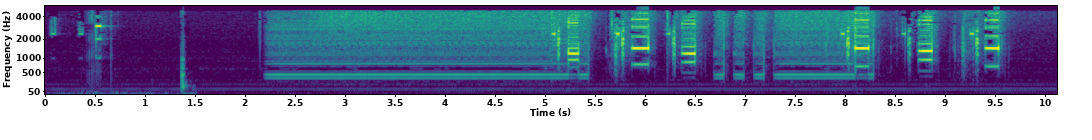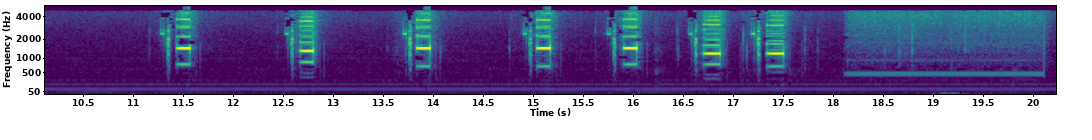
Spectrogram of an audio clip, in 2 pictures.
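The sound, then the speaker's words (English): A phone line opens with a steady dial tone, then a rapid burst of touch-tone beeps followed by about ten evenly spaced single dialing tones, ending in a brief hum, as a call is placed to a Walmart store in Highlands Ranch. Clear, no voices. “We're going to go ahead and call the Walmart”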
